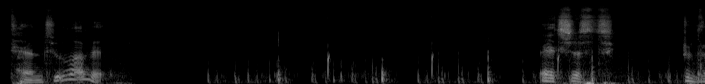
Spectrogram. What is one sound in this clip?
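A middle-aged man talks with animation close to a microphone.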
